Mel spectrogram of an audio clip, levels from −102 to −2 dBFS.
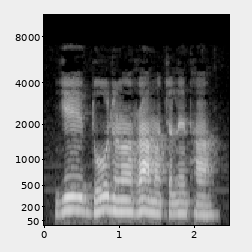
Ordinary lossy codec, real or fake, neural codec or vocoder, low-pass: MP3, 48 kbps; real; none; 7.2 kHz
